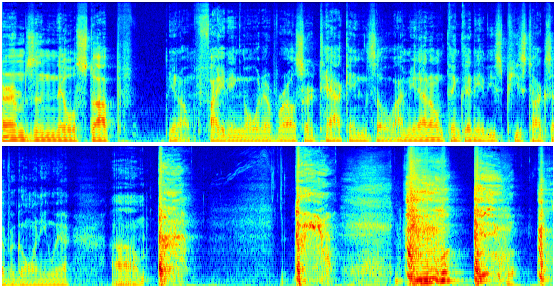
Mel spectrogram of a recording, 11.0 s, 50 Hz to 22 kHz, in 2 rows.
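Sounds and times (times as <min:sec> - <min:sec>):
speech: 0:00.0 - 0:07.4, 0:09.4 - 0:10.7
wheezy breaths: 0:06.2 - 0:06.6, 0:07.6 - 0:09.6
harsh raspy smoker's cough: 0:07.1 - 0:07.5, 0:08.4 - 0:11.0.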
